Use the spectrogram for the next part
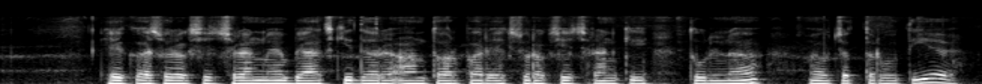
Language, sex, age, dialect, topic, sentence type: Hindi, male, 18-24, Hindustani Malvi Khadi Boli, banking, question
